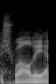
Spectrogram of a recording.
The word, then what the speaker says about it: Schwalbe: Was it Schwalbe? Schwalbe? – Yeah, am I saying that right? – Yeah, I call it Schwalbe.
